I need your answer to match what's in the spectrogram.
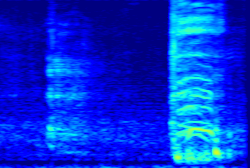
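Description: Someone in an audience coughs: a brief, faint cough followed by a louder, rasping cough with a throaty edge, with no talking.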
